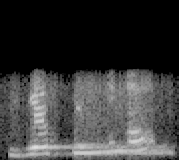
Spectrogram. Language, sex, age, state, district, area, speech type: Odia, female, 60+, Odisha, Boudh, rural, conversation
